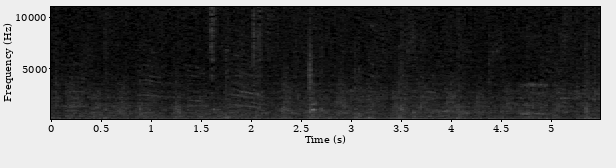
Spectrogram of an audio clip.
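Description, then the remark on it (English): A train labours up a gradient. Its wheels spin and lose traction before the driver immediately throttles back. The heavy engine rumble is steady and continuous, with faint metallic clanks and squeals scattered through the deep drone. “He lost traction there, but he throttled back immediately.”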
